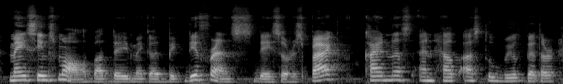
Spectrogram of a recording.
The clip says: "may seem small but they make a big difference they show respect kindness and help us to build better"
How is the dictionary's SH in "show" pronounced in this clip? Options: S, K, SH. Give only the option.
S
